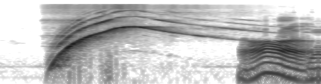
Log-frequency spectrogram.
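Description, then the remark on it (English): An Acme Cyclone siren whistle, a professional instrument, sweeps rapidly upward to a shrill, piercing peak, then slowly glides back down in pitch; a voice briefly exclaims as the tone fades. “This is a Acme Cyclone.”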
